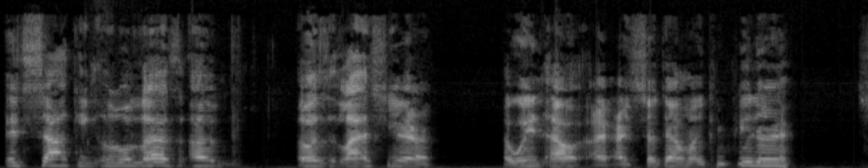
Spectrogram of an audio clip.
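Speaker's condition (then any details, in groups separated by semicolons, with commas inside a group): Cerebral palsy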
